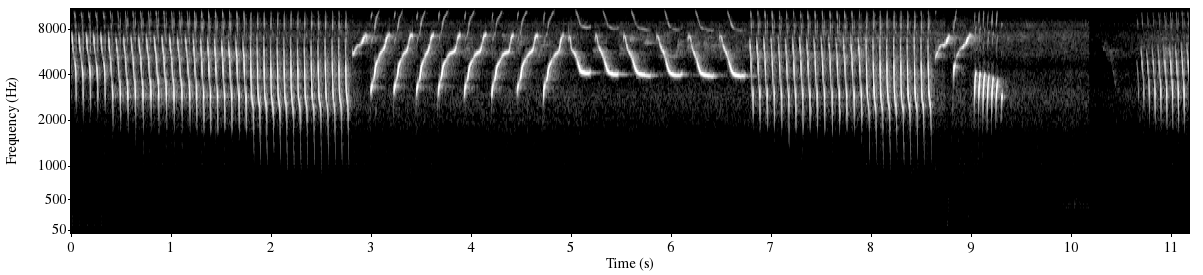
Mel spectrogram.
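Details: Long rolling canary song played to prompt a canary to sing, 21 April 2022: buzzy rapid roll, then a string of sweeping whistled notes, another roll, and a brief pause before the trill resumes.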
